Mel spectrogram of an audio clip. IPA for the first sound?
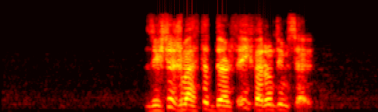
z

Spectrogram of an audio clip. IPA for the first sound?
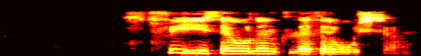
θ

